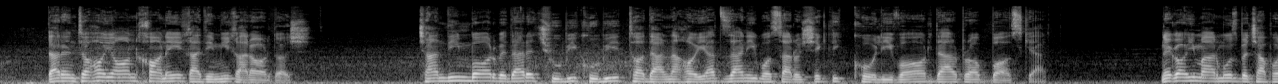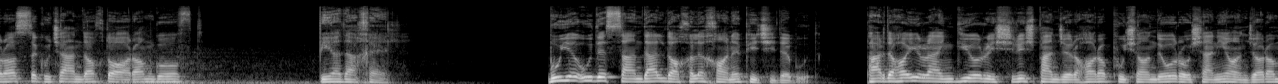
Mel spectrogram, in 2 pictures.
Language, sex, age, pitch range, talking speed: Persian, male, 30-49, 110-145 Hz, 140 wpm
